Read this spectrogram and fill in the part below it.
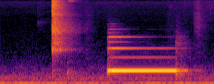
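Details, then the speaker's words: Macintosh Plus (originally an earlier Mac, dealer-upgraded to Plus standard) after disk drive replacement and motherboard recap, booting from a Mac OS boot disk: soft click, then one clear steady startup chime under a second; happy Mac appears and it boots normally. "okay bong warming up and stickers crossed there we go happy Mac and we're booting into Mac OS so that's pretty cool"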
